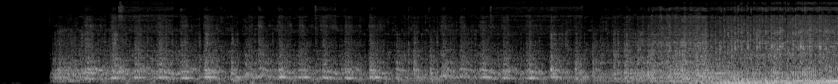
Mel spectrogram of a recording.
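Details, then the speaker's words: Ford 8N tractor, first start, carburetor primed with cleaner. Fires and settles into steady, even chug about two beats per second, revs smoothly, little smoke: normal running. "She sounds pretty good, and I don't even see much smoke."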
